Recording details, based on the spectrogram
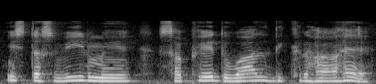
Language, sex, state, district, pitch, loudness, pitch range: Hindi, male, Assam, Sonitpur, 155 Hz, -15 LUFS, 150-175 Hz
